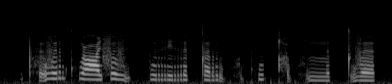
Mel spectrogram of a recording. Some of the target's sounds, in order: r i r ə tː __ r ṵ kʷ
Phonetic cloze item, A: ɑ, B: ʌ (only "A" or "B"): B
